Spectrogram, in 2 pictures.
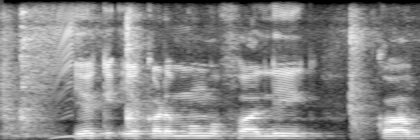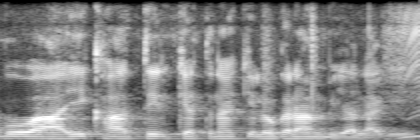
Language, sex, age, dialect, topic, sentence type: Bhojpuri, male, <18, Northern, agriculture, question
